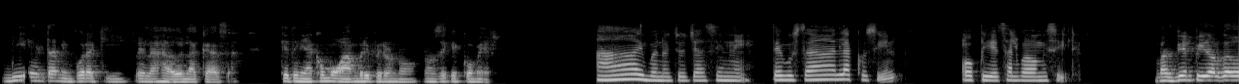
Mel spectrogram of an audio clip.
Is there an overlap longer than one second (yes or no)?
no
